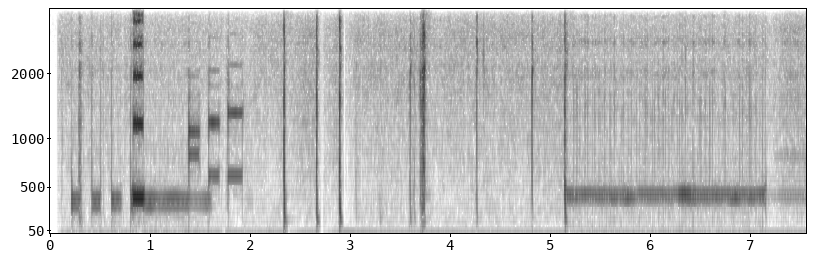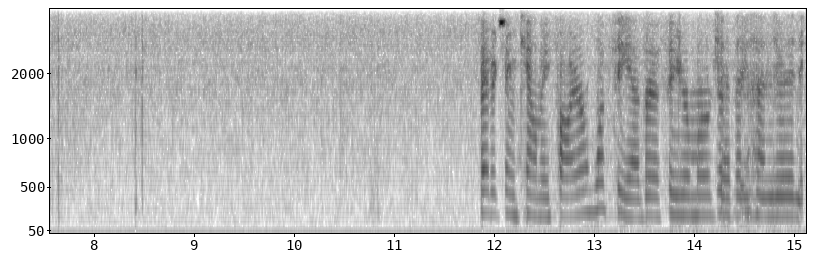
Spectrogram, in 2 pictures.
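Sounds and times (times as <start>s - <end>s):
telephone dialing tones: 0.2s - 2.0s, 5.2s - 7.6s
speech: 12.0s - 15.1s.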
